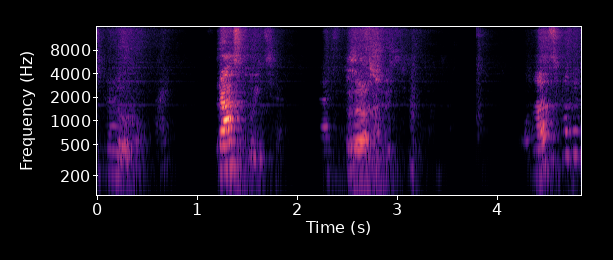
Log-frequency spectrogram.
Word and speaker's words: Здравствуйте: Здравствуйте. So if I address all of you, of course it's plural. Здравствуйте.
